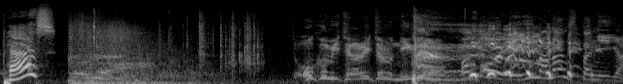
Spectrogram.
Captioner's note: speaking in a foreign language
